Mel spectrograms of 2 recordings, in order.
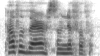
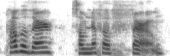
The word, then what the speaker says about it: Papaver somniferum: And so yeah, the opium poppy is Papaver somnifera. One of those times that I know how to say it, but like the brain and the vocal doesn't quite compute with that. Okay, here we go. Papaver somniferum. There we go.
